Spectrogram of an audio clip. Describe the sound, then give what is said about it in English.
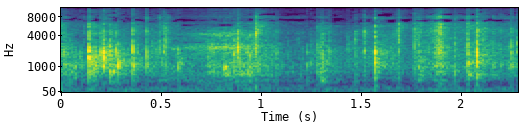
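Wrapping paper crinkles and rustles as its edges are folded over and taped together. It makes a continuous run of soft crackles and scrunching with many small sharp peaks, steady in level throughout, with no voices. “And just fold over the edges and tape together.”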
